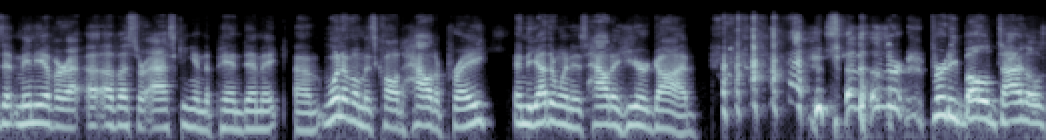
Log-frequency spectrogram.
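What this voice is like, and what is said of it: Southern American accent, East Tennessee. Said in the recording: “I grew up down in the South, so that's where my charming accent comes from, East Tennessee, and I can't fake it.”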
